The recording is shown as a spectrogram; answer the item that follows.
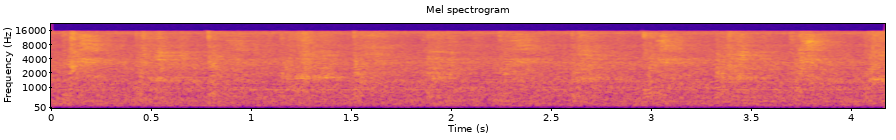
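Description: Sneakers landing on a tile floor in a steady, repeated patter as a person runs in place with high knees.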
